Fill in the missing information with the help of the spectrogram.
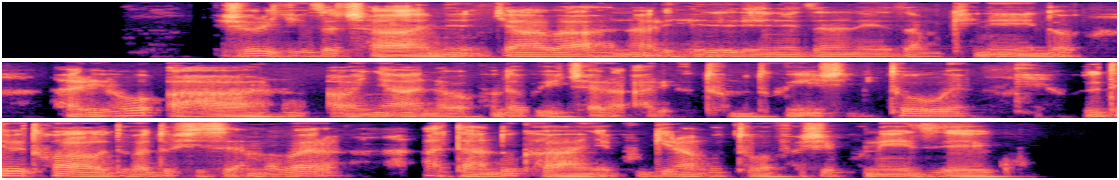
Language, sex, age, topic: Rundi, male, 36-49, education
